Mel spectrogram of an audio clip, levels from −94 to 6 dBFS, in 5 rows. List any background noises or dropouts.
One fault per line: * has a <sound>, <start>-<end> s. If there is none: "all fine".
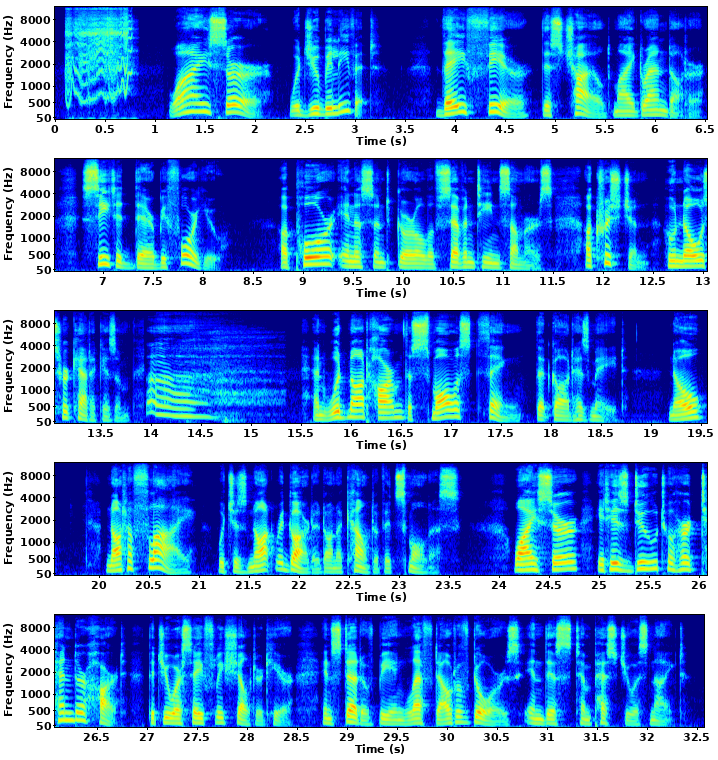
* has a squeak, 0.1-0.8 s
* has a sigh, 13.9-15.4 s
